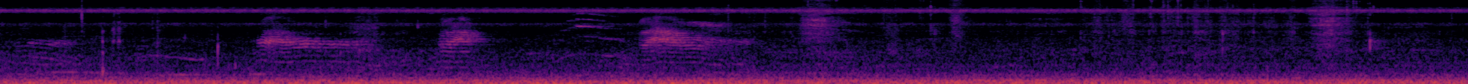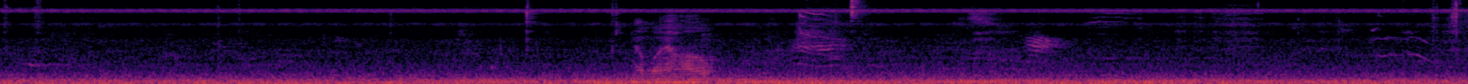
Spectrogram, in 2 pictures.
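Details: Mother cat and kitten at play during the night; bursts of wavering, harmonic-rich meows cluster early and again near the end, some drawn out and quavering, over low rumbling room noise and a thin constant whine.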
